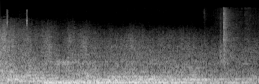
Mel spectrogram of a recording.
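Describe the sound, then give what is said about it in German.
A thunder sound effect in a radio play, a loud, deep, continuous rumbling roar that holds steady and eases slightly toward the end. “Was war das eben? Ich hab Donner gehört.”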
